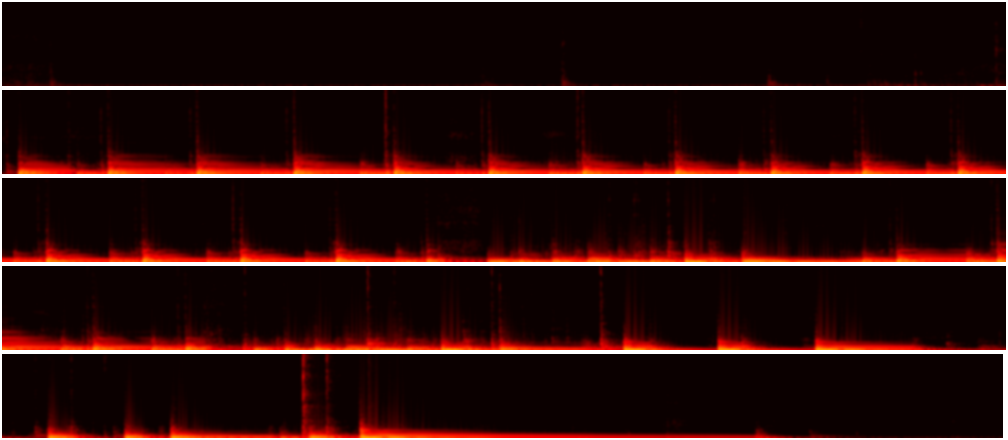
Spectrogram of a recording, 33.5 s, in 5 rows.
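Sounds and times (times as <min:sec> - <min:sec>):
bass: 0:06.7 - 0:32.2.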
